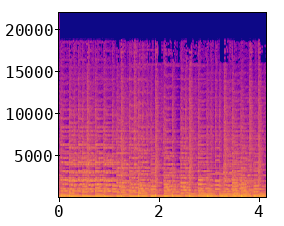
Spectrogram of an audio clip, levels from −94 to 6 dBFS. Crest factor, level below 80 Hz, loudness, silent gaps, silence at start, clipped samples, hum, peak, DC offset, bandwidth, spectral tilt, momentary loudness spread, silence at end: 14 dB; -30 dBFS; -16 LUFS; none; 0 s; under 0.1%; none; -2 dBFS; 0.3%; 19.5 kHz; -4.5 dB/octave; 2 LU; 0 s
